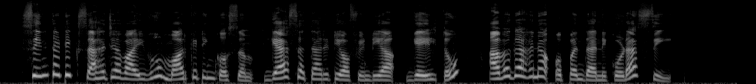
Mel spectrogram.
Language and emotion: Telugu, neutral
